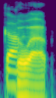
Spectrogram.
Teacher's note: Go out. Links with that W sound.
